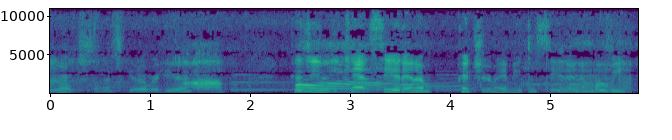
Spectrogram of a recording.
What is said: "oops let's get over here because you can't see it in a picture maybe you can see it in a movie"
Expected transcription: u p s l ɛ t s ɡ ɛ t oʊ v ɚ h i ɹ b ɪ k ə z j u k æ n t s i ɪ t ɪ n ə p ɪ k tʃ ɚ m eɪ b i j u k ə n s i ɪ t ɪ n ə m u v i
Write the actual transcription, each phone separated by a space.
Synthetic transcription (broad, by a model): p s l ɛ t s ɡ ɛ t oʊ v ɚ h i ɹ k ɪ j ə j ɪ k æ n t s i ɪ t ɪ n ə p ɪ k tʃ ɚ m eɪ b i j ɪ k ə n s i ɪ t ɪ n ə m u v i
